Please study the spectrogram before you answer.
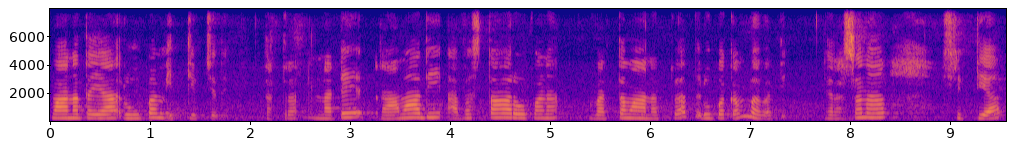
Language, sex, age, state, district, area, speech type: Sanskrit, female, 18-30, Odisha, Jajpur, rural, spontaneous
